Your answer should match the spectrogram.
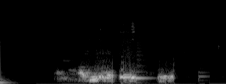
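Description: A bird cooing in a few short, low notes starting about half a second in.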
